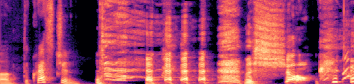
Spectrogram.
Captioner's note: laughs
